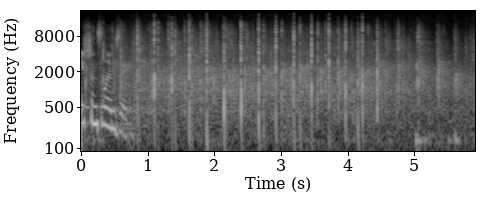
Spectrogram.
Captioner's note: applause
